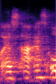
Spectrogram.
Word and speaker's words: Saso: Mungkin Mas Andi, ini dulu sebelum masuk ke desain Mas Andi yang rumah genteng, boleh intro sedikit Saso atau SASO nih bacanya nih.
